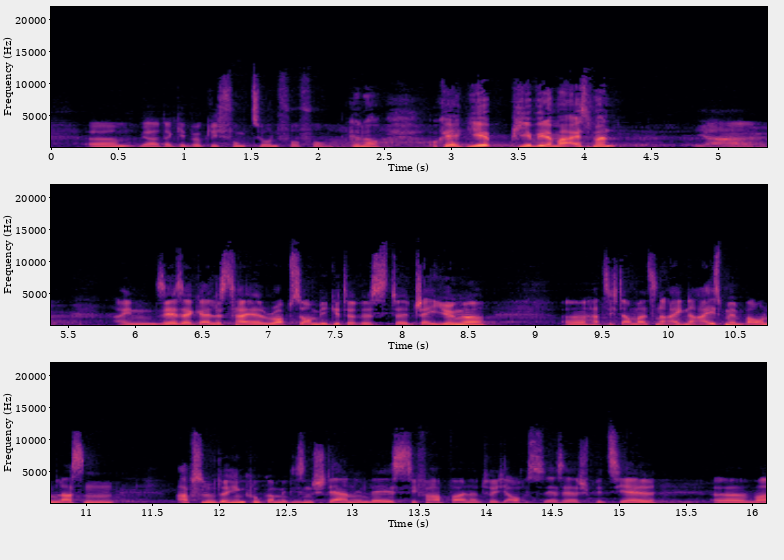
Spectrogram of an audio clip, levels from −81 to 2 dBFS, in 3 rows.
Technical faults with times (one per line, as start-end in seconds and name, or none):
none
